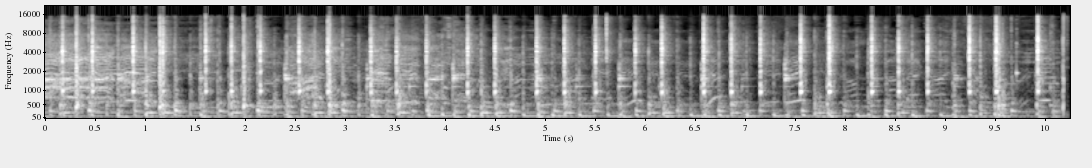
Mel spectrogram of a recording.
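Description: Traditional African dance music: a fast, even beat of wood-block and drum strokes, about five a second, with voices singing over it.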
